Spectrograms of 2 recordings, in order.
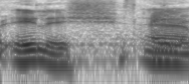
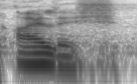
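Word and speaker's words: Eilish: you pronounce her name well I I would pronounce her Alish but I made a fatal mistake thank you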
